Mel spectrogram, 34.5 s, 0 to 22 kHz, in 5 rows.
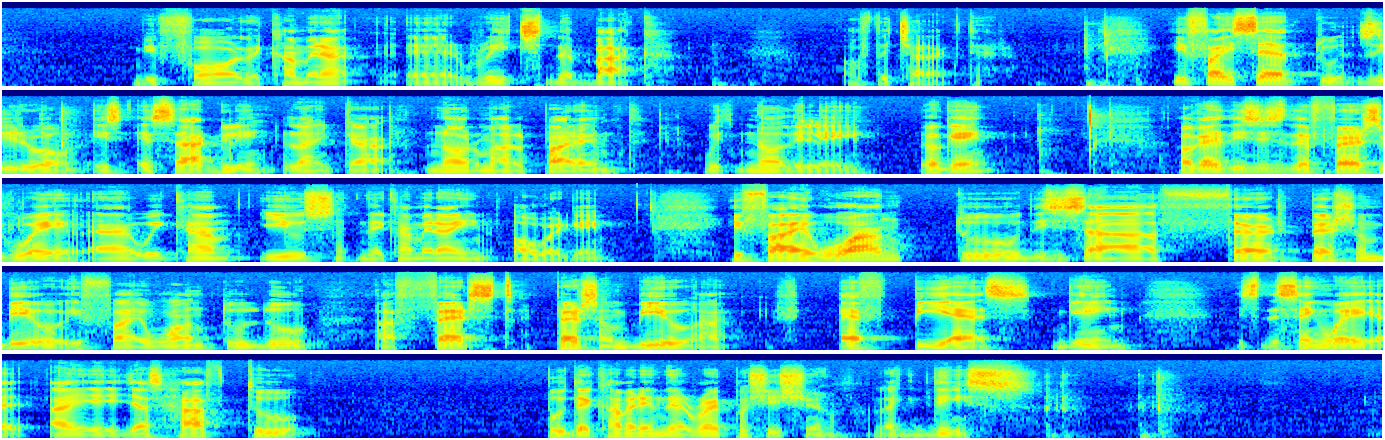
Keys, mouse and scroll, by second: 5.4 Escape, 6.4 click, 7.1 KP_0, 7.6 click, 8.6 click, 8.8-13.4 typing, 14.1 Escape, 14.4 scroll down 1, 14.8 middle click, 16.4-18.0 middle drag, 25.4 f, 26.8 g, 29.0 click, 31.3-32.3 drag, 32.8 Right, 33.3 KP_0.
